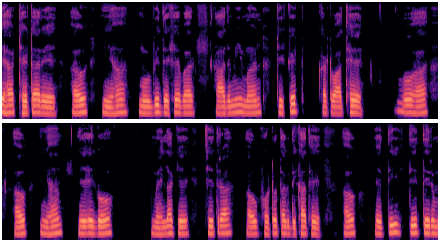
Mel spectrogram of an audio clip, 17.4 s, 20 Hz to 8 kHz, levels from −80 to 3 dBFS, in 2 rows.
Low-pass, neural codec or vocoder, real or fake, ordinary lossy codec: none; none; real; none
